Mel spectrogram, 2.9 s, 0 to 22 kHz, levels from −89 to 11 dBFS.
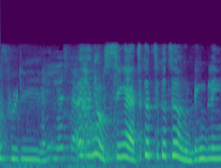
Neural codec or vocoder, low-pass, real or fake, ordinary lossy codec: codec, 16 kHz in and 24 kHz out, 2.2 kbps, FireRedTTS-2 codec; 7.2 kHz; fake; none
